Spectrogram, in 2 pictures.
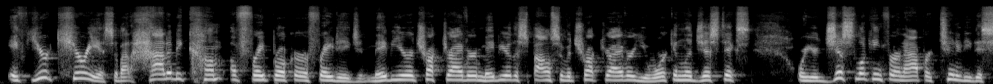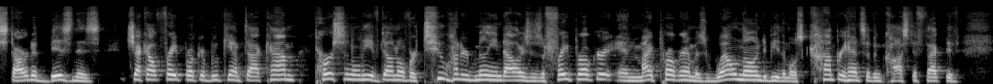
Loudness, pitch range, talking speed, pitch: -17 LUFS, 180-225 Hz, 205 wpm, 205 Hz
